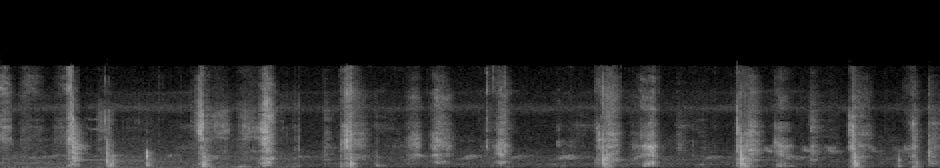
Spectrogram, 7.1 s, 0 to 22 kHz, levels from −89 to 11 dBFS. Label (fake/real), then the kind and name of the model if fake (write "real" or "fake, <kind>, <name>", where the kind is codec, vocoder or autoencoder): real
